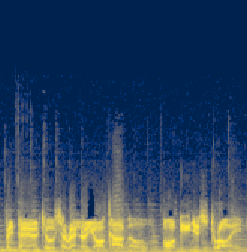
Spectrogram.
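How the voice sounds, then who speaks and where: An indignant, menacing alien pirate captain speaks in formal, imperious lines at a medium pitch. It sounds like an old animated series soundtrack, with music clearly underneath. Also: male voice, moderate pace. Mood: threatening. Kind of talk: 1970s animated television acting.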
